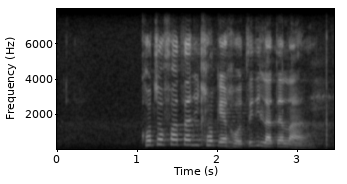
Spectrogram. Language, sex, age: Tswana, male, 23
